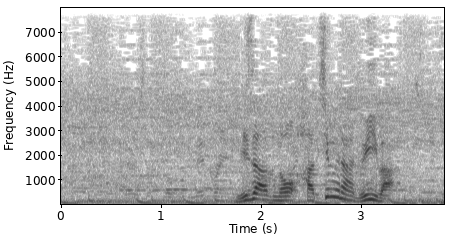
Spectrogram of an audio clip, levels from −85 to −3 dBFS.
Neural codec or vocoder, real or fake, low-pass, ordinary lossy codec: none; real; none; none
